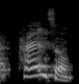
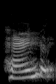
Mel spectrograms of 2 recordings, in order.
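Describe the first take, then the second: First: હેન્ડસમ with no D, as han-sum; silent D. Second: હેન્ડ ending in an audible D; D pronounced. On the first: Teacher contrasts it with hand, silent D in હેન્ડસમ. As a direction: go from N straight to S in હેન્ડસમ. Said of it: "ડી નો pronunciation નથી થતો". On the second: Teacher contrasts it with handsome, D pronounced in હેન્ડ. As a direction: sound the final D in હેન્ડ. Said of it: "આપણે હેન્ડ બોલીએ તો ડી pronunciation થાય". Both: Shown as a demonstration.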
